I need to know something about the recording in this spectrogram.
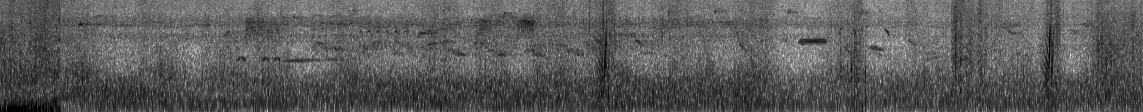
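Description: Footsteps rustle through tall grass and leaves.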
